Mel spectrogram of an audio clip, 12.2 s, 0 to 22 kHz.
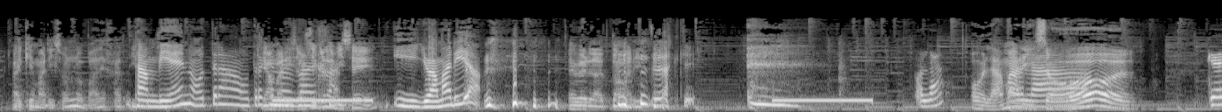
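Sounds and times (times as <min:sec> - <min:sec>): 
speech: 0:00.5 - 0:05.1, 0:05.7 - 0:08.0, 0:09.2 - 0:11.4, 0:12.1 - 0:12.2
electronic telephone ringback tune: 0:02.8 - 0:03.8, 0:07.9 - 0:08.8
laughter: 0:04.8 - 0:06.8.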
